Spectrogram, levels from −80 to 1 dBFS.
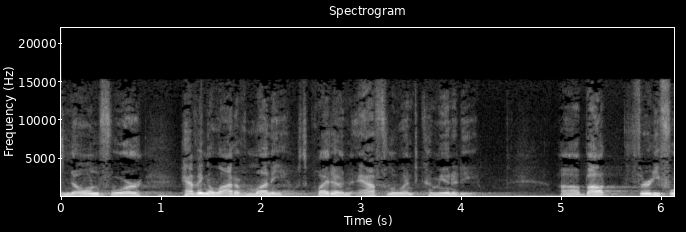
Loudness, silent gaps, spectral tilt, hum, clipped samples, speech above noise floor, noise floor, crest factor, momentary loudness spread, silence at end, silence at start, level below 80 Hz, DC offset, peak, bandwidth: -16 LUFS; none; -6.5 dB/octave; none; under 0.1%; 24 dB; -39 dBFS; 16 dB; 11 LU; 0 s; 0 s; -40 dBFS; under 0.1%; 0 dBFS; 16 kHz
